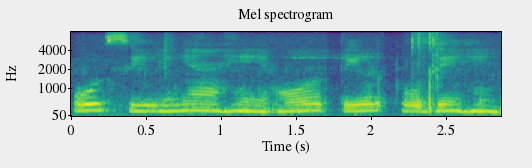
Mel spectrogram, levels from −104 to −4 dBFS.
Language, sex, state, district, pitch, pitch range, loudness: Hindi, female, Chhattisgarh, Rajnandgaon, 215 Hz, 205-225 Hz, -16 LUFS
